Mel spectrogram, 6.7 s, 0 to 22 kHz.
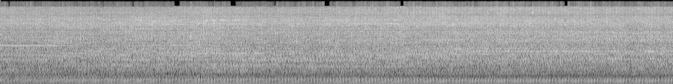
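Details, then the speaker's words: New Powerhorse 4000 generator on its first run, no load: a steady, even engine drone with no misses, knocks or surging; it is running smoothly and normally. "it seems like a pretty solid unit we'll put it to the test this weekend"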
